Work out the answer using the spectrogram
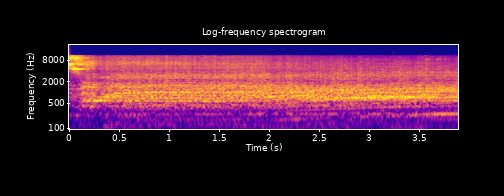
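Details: Rebuilt Bridgeport mill, variable speed head, 240V single phase, high range, spindle at about 2000 rpm in reverse: smooth steady high whine holding even, no knock or grind; spindle running normally.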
